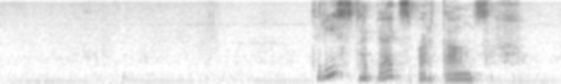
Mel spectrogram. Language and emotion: Russian, sad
